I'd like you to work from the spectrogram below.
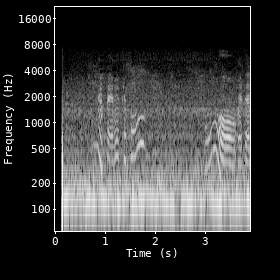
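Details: Yellow-naped amazon talking: a series of wavering, harmonic speech-like sounds, some rising and falling in short loops, with a longer arched phrase near the end over a steady low hum.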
